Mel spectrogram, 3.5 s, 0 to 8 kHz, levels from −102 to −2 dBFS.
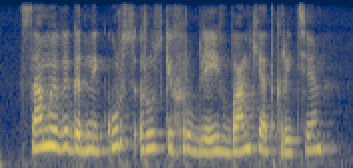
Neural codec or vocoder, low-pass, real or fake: none; 7.2 kHz; real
